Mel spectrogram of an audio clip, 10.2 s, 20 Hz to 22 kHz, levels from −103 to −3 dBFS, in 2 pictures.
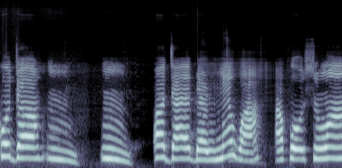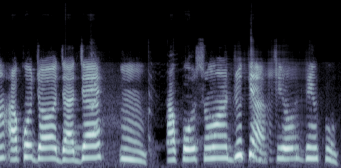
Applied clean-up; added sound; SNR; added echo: neural mask model DeepFilterNet 3.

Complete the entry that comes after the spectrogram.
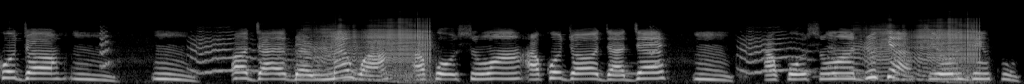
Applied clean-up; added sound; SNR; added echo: none; Door; 13 dB; none.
